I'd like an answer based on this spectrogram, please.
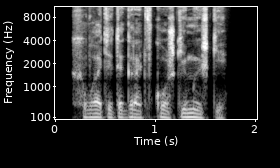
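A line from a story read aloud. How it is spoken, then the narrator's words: Angry. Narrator (Russian): злобно отозвался помощник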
